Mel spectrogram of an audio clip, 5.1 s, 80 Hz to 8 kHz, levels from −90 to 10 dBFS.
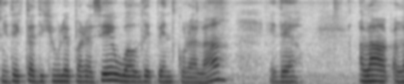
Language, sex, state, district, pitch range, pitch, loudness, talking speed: Nagamese, female, Nagaland, Dimapur, 175-195 Hz, 180 Hz, -15 LUFS, 140 wpm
